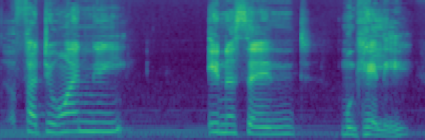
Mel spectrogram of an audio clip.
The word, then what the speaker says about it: Fhatuwani Innocent Mukheli: Fhatuwani Innocent Mukheli. Yes. That's how I pronounce it.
